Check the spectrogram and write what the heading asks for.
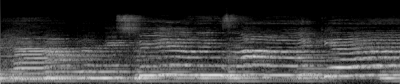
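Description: A woman singing in long held notes, accompanying herself on a ukulele.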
